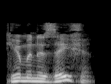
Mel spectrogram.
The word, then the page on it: humanization: British English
